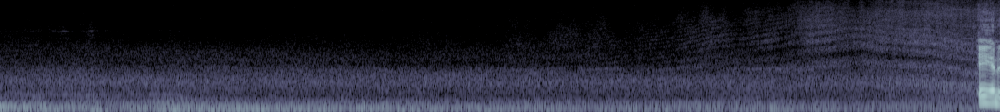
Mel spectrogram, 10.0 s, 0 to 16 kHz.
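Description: Electric motor and propeller of an E-flite Air Tractor 1.5m RC airplane at full throttle, faint and distant, with a thin whine that rises in pitch near the end.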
